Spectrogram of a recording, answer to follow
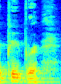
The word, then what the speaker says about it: Pieper: Pieper, we pronounce it Piper instead of the German way Pieper, because there was a war criminal named Pieper in the Belgian Bulge.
